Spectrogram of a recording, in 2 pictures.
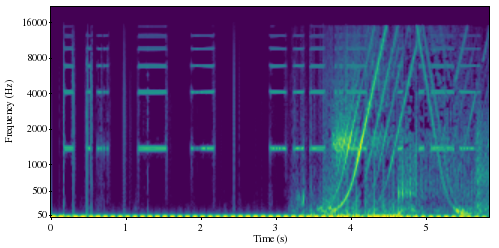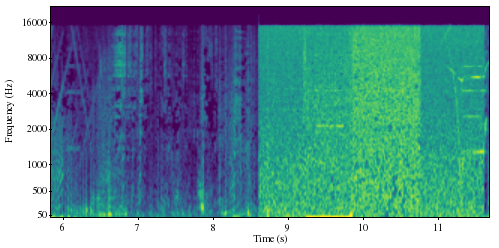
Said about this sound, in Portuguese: Depois de muitos problemas técnicos, voltamos! Uma interferência absurda desses canais piratas por aí.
